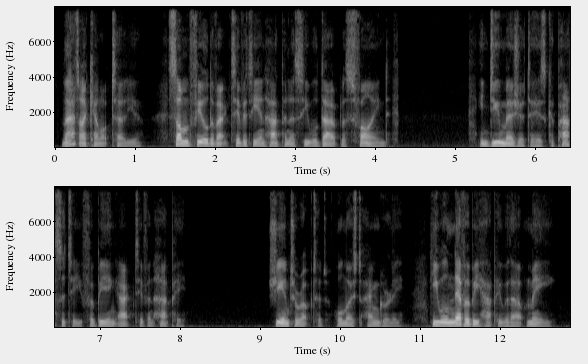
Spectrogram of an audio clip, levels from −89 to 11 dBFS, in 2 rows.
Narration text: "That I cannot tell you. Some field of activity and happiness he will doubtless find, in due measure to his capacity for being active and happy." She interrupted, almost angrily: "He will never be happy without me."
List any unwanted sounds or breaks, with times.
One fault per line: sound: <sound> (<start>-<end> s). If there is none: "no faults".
no faults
